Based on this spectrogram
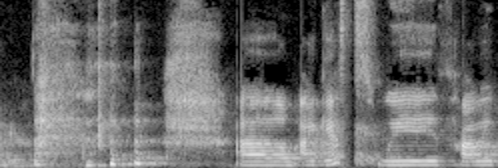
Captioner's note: laughs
